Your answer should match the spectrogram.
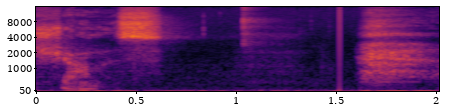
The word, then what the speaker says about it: Szames: a l d and my last name they'll spell s is in s z as in zebra a m is a Mary e s pronounced Shamus was born two weeks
